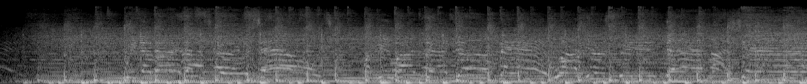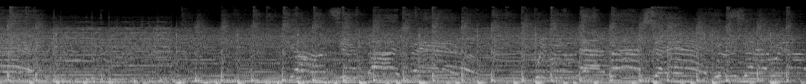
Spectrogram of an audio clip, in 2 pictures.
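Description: Loud, driving punk rock music by a local band plays continuously for the whole stretch, with dense distorted guitars, pounding drums and shouted vocals up front, steady in volume from start to finish.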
